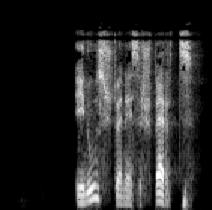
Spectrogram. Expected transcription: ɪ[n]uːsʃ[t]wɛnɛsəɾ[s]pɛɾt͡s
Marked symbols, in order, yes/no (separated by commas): yes, yes, no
